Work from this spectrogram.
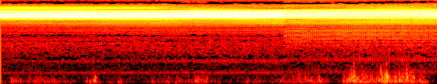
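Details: Summer cicadas droning in one continuous shrill, high buzz that shifts slightly in tone partway through, over faint low knocks and rumbling in the background.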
